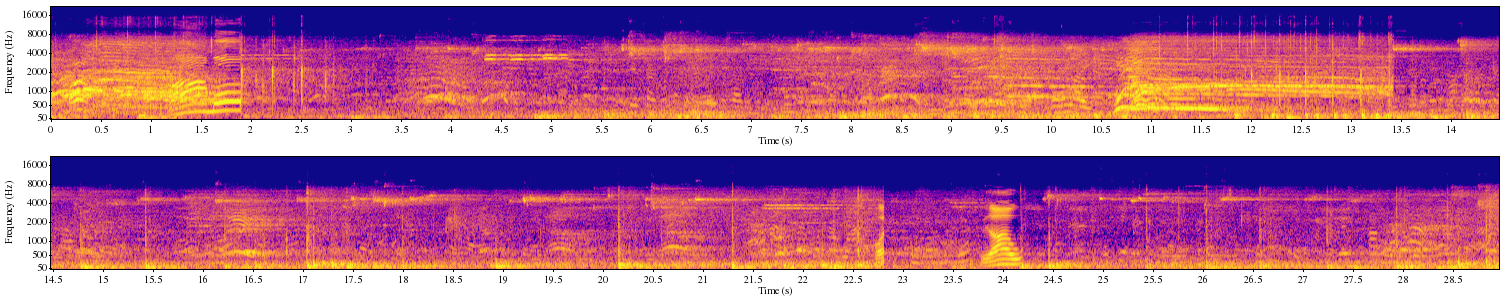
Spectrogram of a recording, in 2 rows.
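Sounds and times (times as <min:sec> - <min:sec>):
spectators talking and calling: 0:03.0 - 0:16.6
crowd shouting: 0:09.6 - 0:13.4
basketball bouncing on court: 0:11.8 - 0:18.2, 0:20.0 - 0:20.6, 0:24.2 - 0:24.8, 0:25.4 - 0:28.9.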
